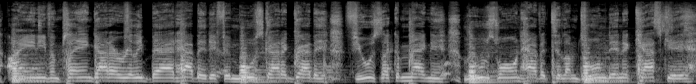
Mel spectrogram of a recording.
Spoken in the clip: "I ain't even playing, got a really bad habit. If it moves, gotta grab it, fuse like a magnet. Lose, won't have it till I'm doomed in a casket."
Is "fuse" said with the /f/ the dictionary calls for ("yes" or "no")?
yes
